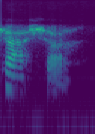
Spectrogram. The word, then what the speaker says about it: Sciascia: And how do you say the name of your bass player? – Johnny Shasha. – Which is spelled S-C-I-A-S-C-I-A.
